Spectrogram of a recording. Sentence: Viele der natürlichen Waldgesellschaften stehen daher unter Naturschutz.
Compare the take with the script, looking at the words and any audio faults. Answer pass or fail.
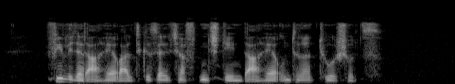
fail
